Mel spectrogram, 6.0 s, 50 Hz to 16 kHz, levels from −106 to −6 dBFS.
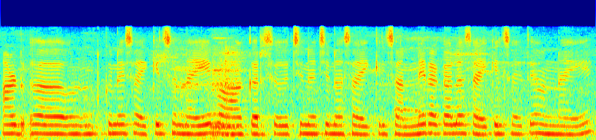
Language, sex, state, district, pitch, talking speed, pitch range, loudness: Telugu, female, Andhra Pradesh, Srikakulam, 225 Hz, 140 wpm, 220-230 Hz, -22 LUFS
